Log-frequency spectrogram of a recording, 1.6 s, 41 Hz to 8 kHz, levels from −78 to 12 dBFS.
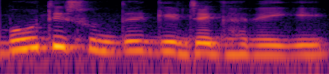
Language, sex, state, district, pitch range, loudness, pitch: Hindi, female, Bihar, Lakhisarai, 165-230 Hz, -16 LUFS, 205 Hz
